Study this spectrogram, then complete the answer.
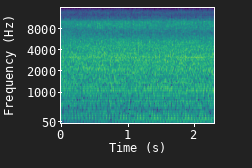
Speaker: making 243 volts 60 hertz no hours this thing has no run time on it at all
